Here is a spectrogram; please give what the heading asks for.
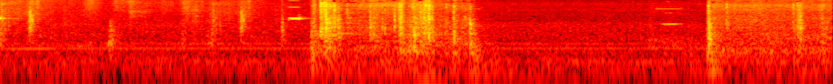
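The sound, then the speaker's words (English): A slow Xerox copier in a gym whirs and clunks through a short motorized run and then a sharp clack, over a faint steady hum. “It's a slow copier because it's a Xerox machine in a gym.”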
